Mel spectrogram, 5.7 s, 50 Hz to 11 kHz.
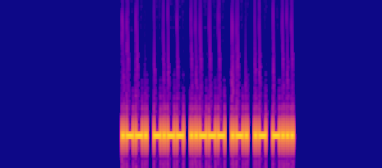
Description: Morse code, heard as a keyed tone, about 36 wpm, 700 Hz. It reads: PY2RAB
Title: DXCC-100 Call Signs - 6 Characters - 35wpm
